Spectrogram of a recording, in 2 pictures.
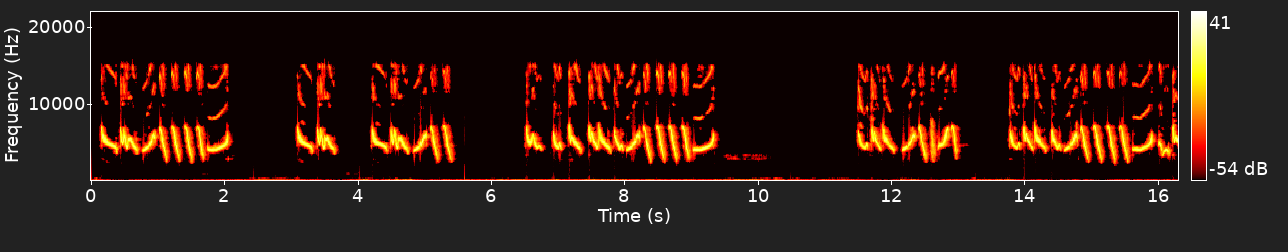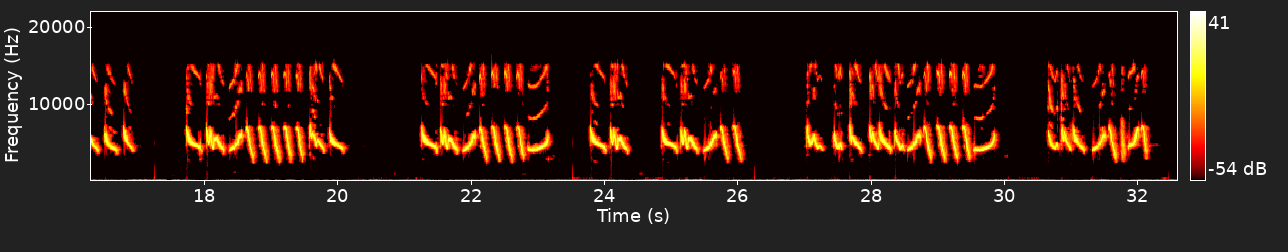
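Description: A white-eye (vành khuyên) singing its 'líu chòe' song: high, fast warbling phrases, each running into a rapid trill, repeated over and over with short pauses between.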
